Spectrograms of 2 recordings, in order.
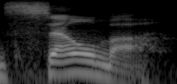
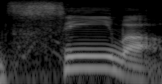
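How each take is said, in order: First: "Selma" said as SEL-muh with a clear L; misspelling Sema. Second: "sema" said SEE-muh with no L; correct name Sema. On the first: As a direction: read "Selma" like the woman's name, SEL-muh. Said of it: "misspelled sema". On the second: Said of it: "someone corrected him". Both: Retold or imitated.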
